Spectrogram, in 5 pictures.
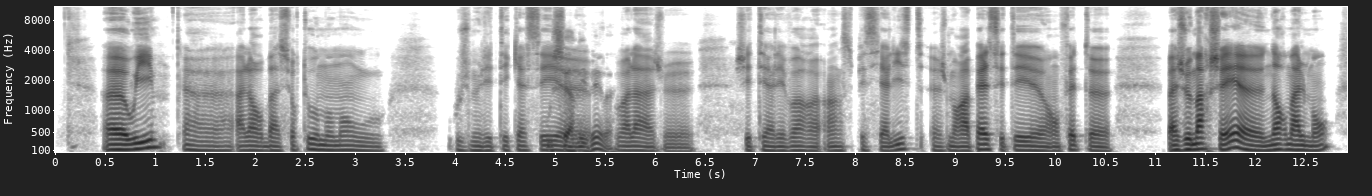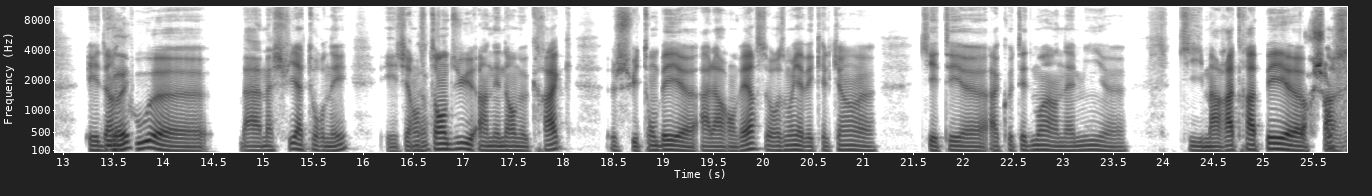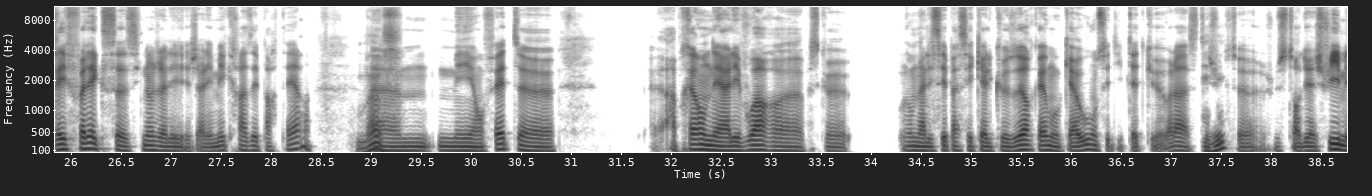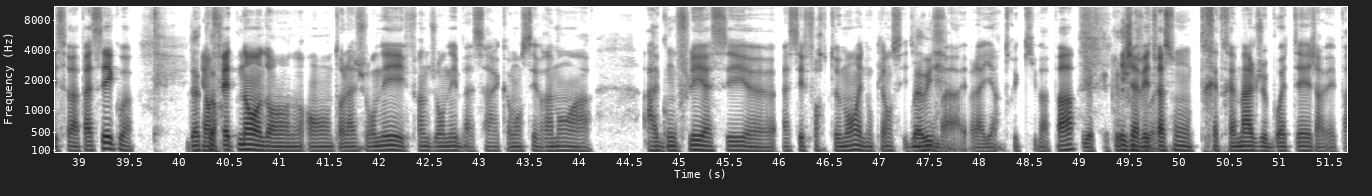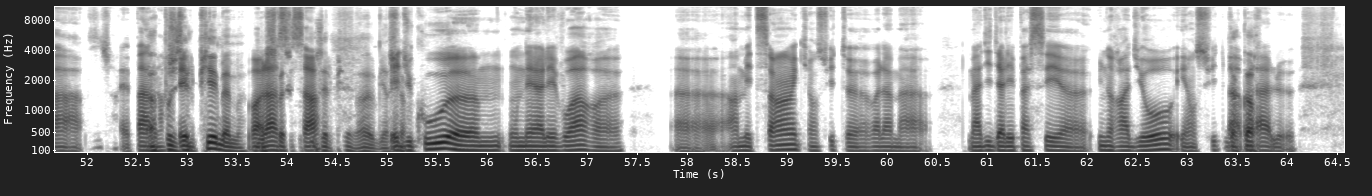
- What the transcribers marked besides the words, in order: unintelligible speech; stressed: "réflexe"
- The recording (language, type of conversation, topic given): French, advice, Comment se passe votre récupération après une blessure sportive, et qu’est-ce qui la rend difficile ?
